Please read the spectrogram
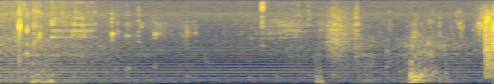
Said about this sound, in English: let me take another sip of this delicious beer.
